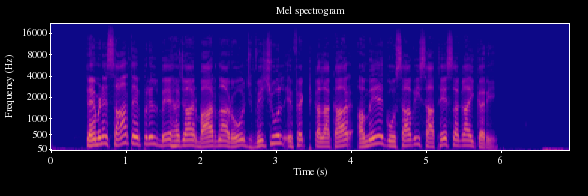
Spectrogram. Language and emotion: Gujarati, neutral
